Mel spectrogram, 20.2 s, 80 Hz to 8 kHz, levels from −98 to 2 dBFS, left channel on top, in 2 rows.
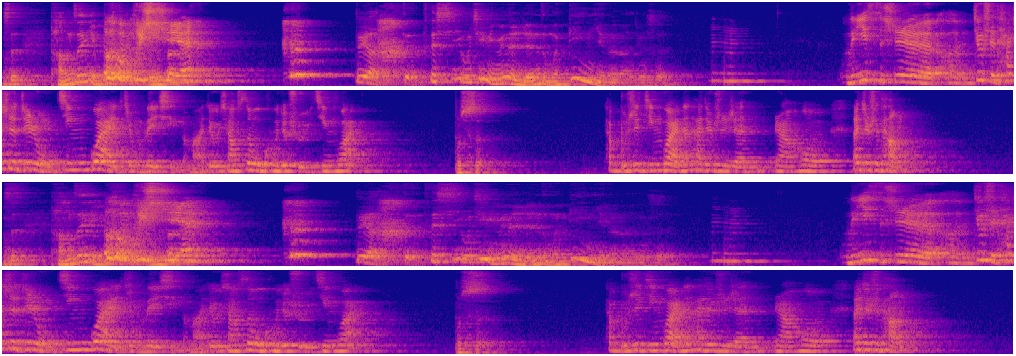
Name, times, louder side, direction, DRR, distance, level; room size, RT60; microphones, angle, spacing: voice 1, 0.0-1.8 3.5-6.7 14.6-15.0, left 2 dB, 90° left, 4 dB, 0.8 m, -31 dB
voice 2, 1.0-2.0 2.8-3.1 3.8-4.0 7.1-7.4 8.4-13.7 16.2-19.1, left 2 dB, 65° left, 4 dB, 1.5 m, -31 dB
13.0 x 9.2 x 3.1 m, 1.2 s
head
